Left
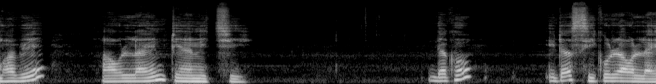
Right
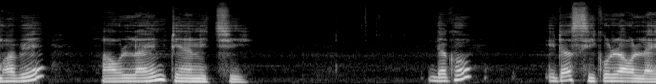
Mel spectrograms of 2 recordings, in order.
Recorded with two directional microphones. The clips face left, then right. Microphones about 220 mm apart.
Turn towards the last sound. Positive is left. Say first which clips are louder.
# right 3 dB
turn(degrees=-45)  # may be behind; listen again after turning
